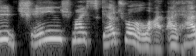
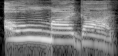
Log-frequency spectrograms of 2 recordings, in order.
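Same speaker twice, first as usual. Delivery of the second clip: loud, very slow, drawn-out gasp of horror; shocked; 4 semitones higher, 10 dB louder, much slower than usual. Retold or imitated. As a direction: recoil from what you just saw. Finding a bed bug.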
